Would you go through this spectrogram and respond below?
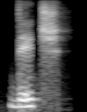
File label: "ditch", Indian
